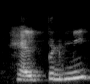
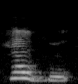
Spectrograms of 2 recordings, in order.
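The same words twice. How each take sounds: First: The -ed ending is pronounced heavily. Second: The -ed ending is pronounced softly. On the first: The speaker calls it wrong. "That help ed sound is focused a lot" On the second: The speaker calls it right.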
